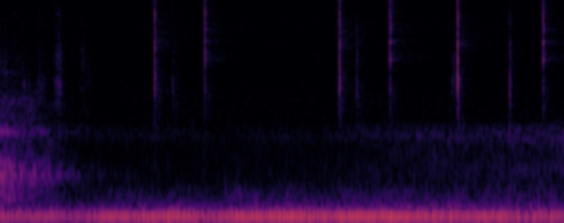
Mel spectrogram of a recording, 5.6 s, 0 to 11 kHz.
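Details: Nova sliding thumb control (amptrol) on an Everlast MTS 275P welder: scattered sharp clicks, a few per second, over a steady low hum; the start switch snaps on with the slightest movement and can light the torch.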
